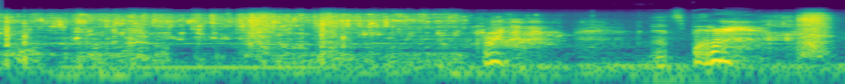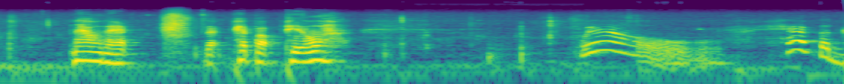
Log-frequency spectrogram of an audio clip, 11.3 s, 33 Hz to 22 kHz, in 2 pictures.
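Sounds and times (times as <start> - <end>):
tap running at a sink: 0.0 - 3.2
water scooped and splashed onto a face at a sink: 0.0 - 3.2
speech: 3.2 - 3.5, 4.6 - 5.1, 6.1 - 8.0, 9.5 - 11.2.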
